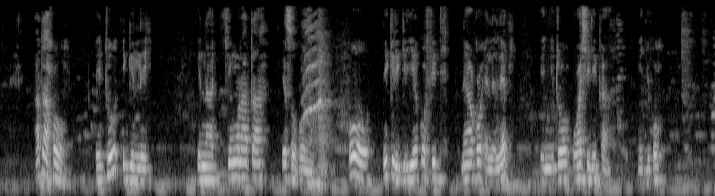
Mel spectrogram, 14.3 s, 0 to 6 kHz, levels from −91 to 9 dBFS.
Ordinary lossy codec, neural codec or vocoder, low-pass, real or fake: MP3, 32 kbps; none; 5.4 kHz; real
